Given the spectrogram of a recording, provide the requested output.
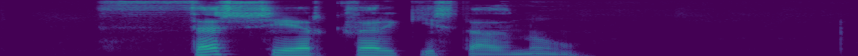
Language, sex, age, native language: Icelandic, male, 40-49, Icelandic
